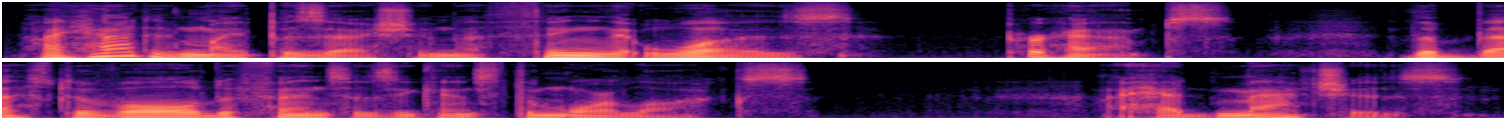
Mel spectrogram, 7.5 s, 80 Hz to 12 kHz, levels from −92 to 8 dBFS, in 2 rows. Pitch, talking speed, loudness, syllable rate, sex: 95 Hz, 160 wpm, -18 LUFS, 4.9 syllables/s, male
